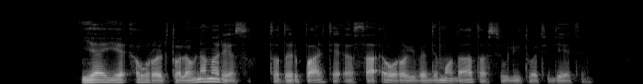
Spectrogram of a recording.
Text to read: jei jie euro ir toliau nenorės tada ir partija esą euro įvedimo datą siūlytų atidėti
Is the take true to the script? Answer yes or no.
yes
